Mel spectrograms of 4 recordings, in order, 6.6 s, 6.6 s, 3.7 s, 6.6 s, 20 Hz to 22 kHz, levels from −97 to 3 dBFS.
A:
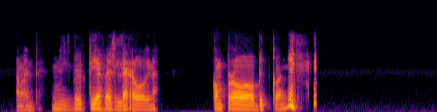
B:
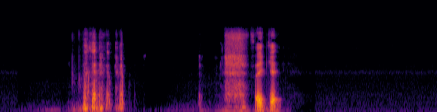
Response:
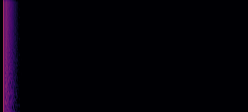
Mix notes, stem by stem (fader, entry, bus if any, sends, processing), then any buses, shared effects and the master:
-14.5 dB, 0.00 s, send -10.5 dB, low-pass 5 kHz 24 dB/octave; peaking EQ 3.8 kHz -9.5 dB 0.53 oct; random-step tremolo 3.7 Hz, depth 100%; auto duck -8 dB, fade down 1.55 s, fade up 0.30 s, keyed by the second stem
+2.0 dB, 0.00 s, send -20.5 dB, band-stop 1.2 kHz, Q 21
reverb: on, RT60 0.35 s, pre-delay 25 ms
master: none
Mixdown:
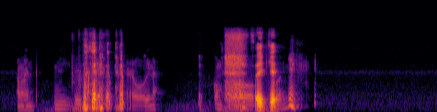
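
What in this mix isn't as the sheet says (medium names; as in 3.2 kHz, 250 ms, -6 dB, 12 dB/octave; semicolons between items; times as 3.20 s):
stem B: missing band-stop 1.2 kHz, Q 21; master: extra high-pass 130 Hz 12 dB/octave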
